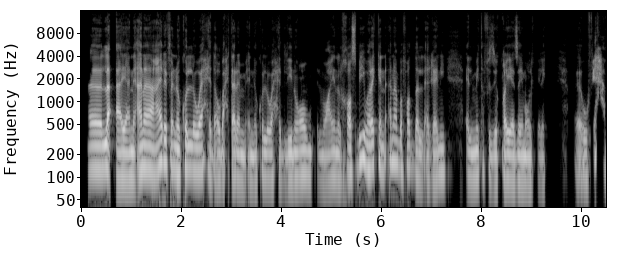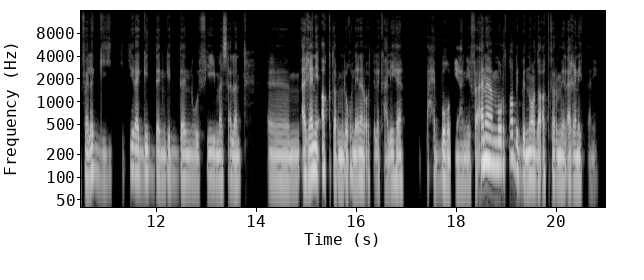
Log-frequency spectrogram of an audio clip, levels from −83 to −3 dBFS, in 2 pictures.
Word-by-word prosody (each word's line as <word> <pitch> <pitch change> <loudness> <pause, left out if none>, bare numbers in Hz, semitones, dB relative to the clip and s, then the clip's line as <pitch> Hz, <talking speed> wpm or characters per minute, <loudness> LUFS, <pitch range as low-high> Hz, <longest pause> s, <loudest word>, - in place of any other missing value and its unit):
آآ، 130 0 +5
لأ، 130 0 +6
يعني 105 0 +3
أنا 130 +3 +4
عارف 150 +4 +3
إنّه 125 -3 +3
كل 130 +3 +1
واحد 125 -3 0
أو 105 - 0
باحترم 100 -1 -1
إن 95 -1 -2
كل 105 +1 -3
واحد 100 -2 -5
ليه 100 +3 0
نوعه 110 +1 -1
المعيّن 95 +2 -4
الخاص 110 +5 -1
بيه، 165 +5 +2
ولكن 140 -2 +1
أنا 155 0 -1
بافضل 120 -5 -3
الأغاني 100 +4 -4 0.4
الميتافيزيقية 100 -2 -2
زي 95 0 -2
ما 90 -1 0
قلت 90 +1 -7
لِك. 90 0 -12 0.7
وفي - - -4
حفلات 115 +4 -1
ج 105 -3 -10 0.2
كتيرة 125 -2 -2
جدًا، 110 0 -2
جدًا، 100 0 -2
وفي 95 +2 -4
مثلًا 95 -1 -1 0.5
آمم، 95 -1 -2
أغاني 115 +4 +5
أكتر 110 -7 +1
من 95 - +3
الأغنية 95 +1 0
اللي 105 +1 +3
أنا 100 - 0
قلت - - -6
لك 100 0 -8
عليها 95 +1 -1 0.5
باحبهم 95 0 -1
يعني، 90 0 -3
فأنا 160 - +5
مرتبط 145 +1 +2
بالنوع 105 0 +3
ده - - +1
أكتر 105 -1 -2
من 95 0 +2
الأغاني 95 0 0
التانية. 90 -1 -14
105 Hz, 155 wpm, -24 LUFS, 95-120 Hz, 0.7 s, لأ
